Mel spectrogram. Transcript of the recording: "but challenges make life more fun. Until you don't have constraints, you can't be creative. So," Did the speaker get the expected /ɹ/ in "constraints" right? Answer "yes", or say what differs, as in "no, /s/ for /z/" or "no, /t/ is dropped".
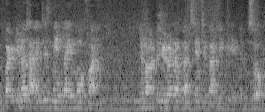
no, /ɹ/ is dropped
